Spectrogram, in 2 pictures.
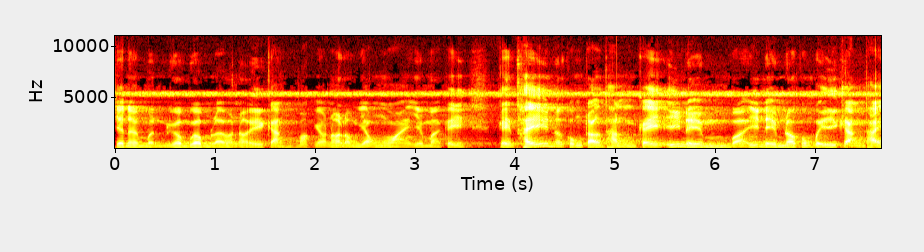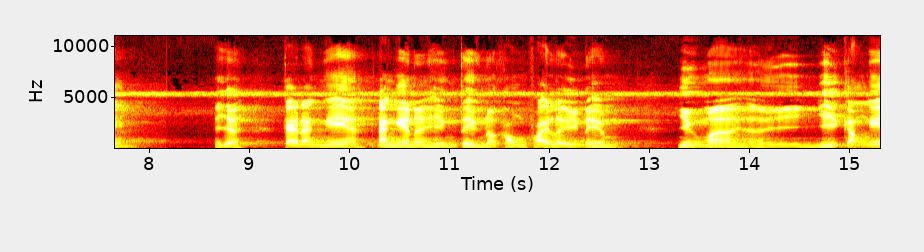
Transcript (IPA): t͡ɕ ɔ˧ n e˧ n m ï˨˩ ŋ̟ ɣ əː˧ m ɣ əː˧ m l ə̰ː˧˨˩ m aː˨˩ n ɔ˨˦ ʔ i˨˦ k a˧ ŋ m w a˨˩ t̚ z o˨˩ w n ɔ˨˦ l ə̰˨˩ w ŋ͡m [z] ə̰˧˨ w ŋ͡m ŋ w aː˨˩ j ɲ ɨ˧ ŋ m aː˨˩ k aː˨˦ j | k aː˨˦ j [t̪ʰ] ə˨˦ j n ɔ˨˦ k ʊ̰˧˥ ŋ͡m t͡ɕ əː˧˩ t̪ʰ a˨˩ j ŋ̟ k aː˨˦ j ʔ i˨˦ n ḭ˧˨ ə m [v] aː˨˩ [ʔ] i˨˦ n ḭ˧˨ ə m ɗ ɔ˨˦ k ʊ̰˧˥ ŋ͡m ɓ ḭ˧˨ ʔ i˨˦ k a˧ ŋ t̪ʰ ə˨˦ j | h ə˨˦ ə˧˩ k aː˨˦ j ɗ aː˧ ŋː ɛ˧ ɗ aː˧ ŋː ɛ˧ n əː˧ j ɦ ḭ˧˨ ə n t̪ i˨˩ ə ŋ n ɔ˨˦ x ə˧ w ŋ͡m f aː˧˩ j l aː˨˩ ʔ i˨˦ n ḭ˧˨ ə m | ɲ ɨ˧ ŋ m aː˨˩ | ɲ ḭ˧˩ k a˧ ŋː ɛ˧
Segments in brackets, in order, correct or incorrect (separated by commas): correct, correct, correct, correct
